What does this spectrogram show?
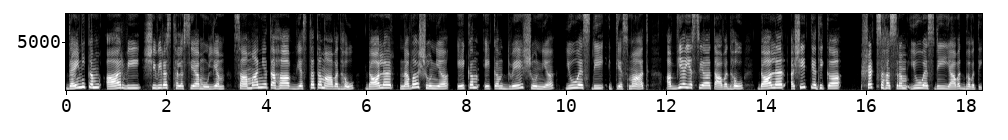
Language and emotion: Sanskrit, neutral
